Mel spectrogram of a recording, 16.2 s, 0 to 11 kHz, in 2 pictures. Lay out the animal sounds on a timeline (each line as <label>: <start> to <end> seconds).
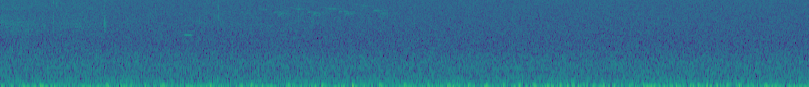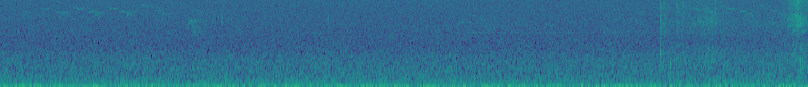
Blackburnian Warbler (Setophaga fusca): 2.2 to 4.0 seconds
Blackburnian Warbler (Setophaga fusca): 8.4 to 9.7 seconds
Hairy Woodpecker (Dryobates villosus): 9.9 to 10.2 seconds
Blackburnian Warbler (Setophaga fusca): 14.6 to 16.1 seconds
